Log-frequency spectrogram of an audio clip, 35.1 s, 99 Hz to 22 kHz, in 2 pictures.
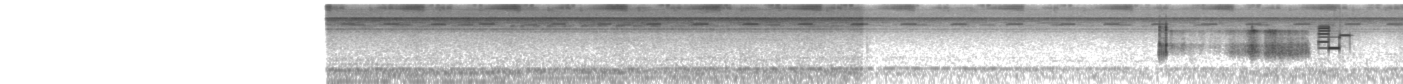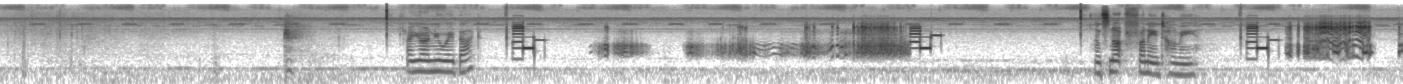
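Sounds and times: crickets chirping: 0:04.1 - 0:35.0
electronic beeps: 0:14.5 - 0:17.0, 0:23.9 - 0:24.4, 0:27.6 - 0:29.4, 0:33.1 - 0:34.8
walkie-talkie static hiss: 0:14.5 - 0:17.0, 0:22.5 - 0:29.4, 0:33.0 - 0:34.8
walkie-talkie click: 0:33.0 - 0:34.7.

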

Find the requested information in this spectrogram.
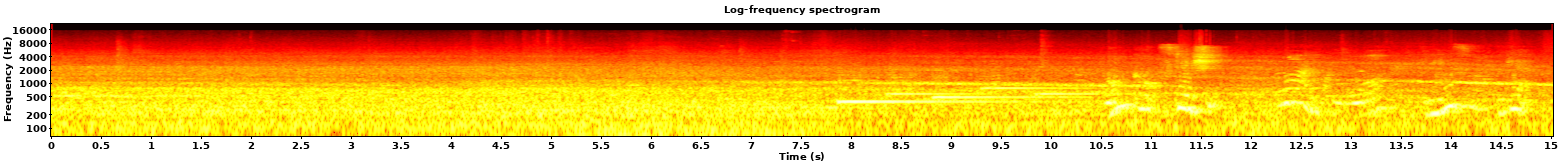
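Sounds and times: train wheels on rails: 0:00.0 - 0:08.0.

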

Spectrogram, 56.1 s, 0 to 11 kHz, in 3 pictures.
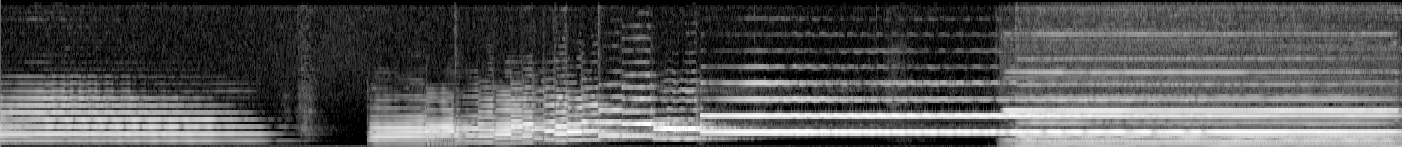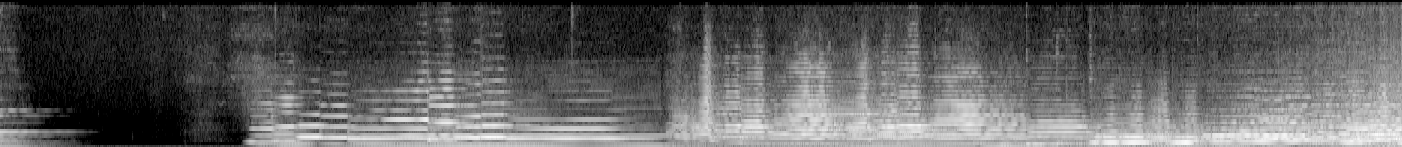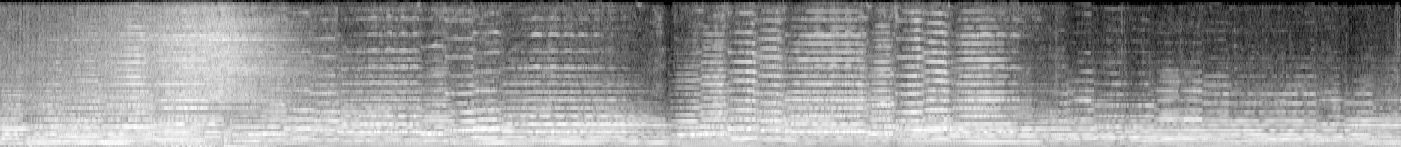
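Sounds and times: woodwinds rising notes: 0:12.6 - 0:19.0, 0:32.0 - 0:55.8
wind band music: 0:13.3 - 0:19.1, 0:22.3 - 0:56.0.

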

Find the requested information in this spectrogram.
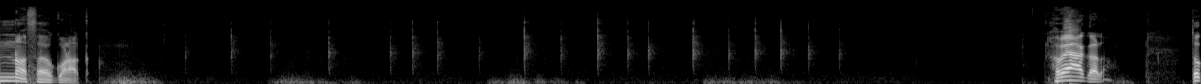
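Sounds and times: chalk clicking on blackboard: 0:01.6 - 0:08.7.

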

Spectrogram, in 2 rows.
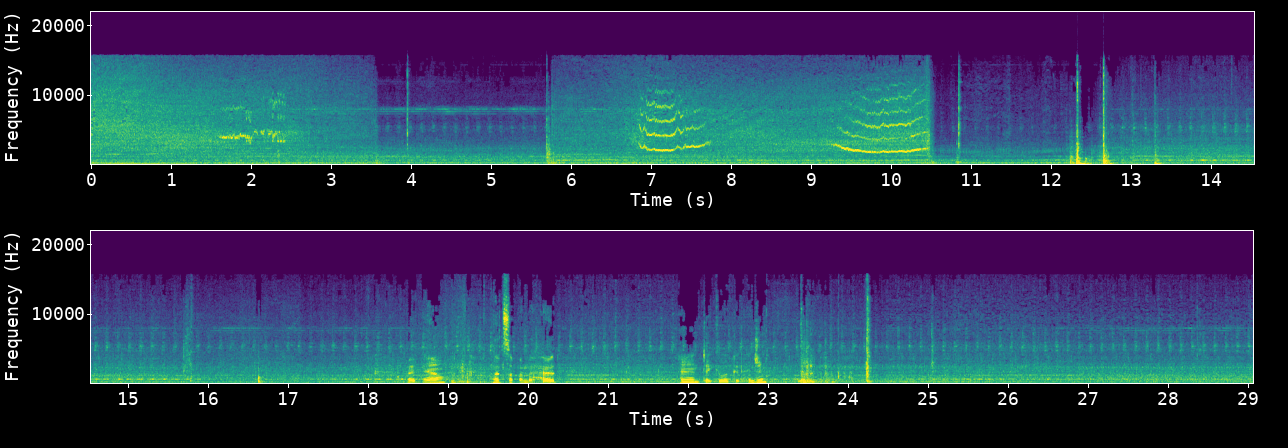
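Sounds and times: power window motor whining: 0:00.0 - 0:04.1, 0:05.6 - 0:11.0
truck engine idling: 0:00.0 - 0:29.0.

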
